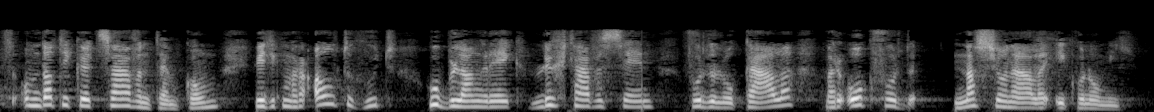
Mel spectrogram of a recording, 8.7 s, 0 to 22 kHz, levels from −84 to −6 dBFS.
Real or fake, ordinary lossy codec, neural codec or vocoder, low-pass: real; none; none; 7.2 kHz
